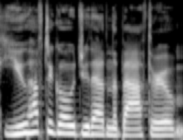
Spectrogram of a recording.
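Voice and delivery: put-on sassy flight attendant voice. Retelling what a flight attendant told a passenger: imitating a sassy flight attendant. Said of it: "a very sassy flight attendant that was like".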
